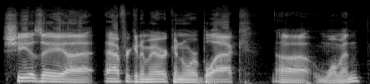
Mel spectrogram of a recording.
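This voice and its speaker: Low smooth-voiced man commentating. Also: moderate pace, fairly bright tone, dry recording. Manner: rambling, talks over the clip with asides. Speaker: reaction video host. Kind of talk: casual commentary.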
